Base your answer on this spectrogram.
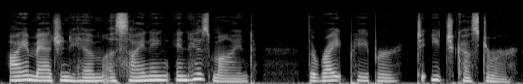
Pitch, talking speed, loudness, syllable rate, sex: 170 Hz, 150 wpm, -16 LUFS, 4.8 syllables/s, female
